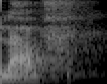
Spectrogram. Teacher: the air will escape along the sides of the tongue without any friction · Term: laterals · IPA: /l/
